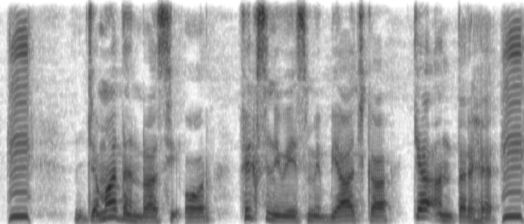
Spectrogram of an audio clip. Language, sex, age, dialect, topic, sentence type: Hindi, male, 25-30, Garhwali, banking, question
